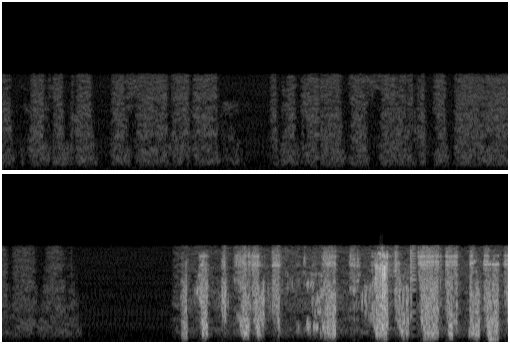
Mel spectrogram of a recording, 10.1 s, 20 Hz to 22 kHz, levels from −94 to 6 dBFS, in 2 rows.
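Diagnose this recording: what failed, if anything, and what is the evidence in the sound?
The network dropped audio packets, and the receiver covered each gap by repeating the last pitch period: packet loss with pitch repetition. It occurs at 3.14 to 3.18 s and 9.16 to 9.20 s, 40 ms gaps consistent with two lost packets, and at 7.34 to 7.36 s, a 20 ms gap consistent with one. Each is short enough to sound like a slightly held, buzzy sound rather than a dropout, heard within the G.711 line's 200 Hz to 3.7 kHz band.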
